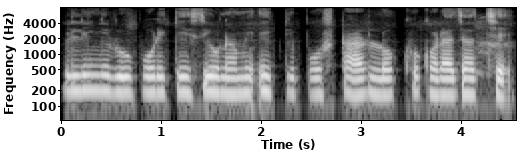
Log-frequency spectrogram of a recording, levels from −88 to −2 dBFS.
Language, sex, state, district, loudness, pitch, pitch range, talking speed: Bengali, female, West Bengal, Cooch Behar, -17 LUFS, 180 Hz, 170-185 Hz, 130 wpm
